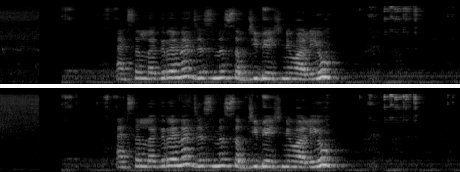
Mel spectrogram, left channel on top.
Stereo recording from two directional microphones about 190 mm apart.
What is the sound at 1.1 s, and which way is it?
A woman's voice, 5° right (ahead or behind).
